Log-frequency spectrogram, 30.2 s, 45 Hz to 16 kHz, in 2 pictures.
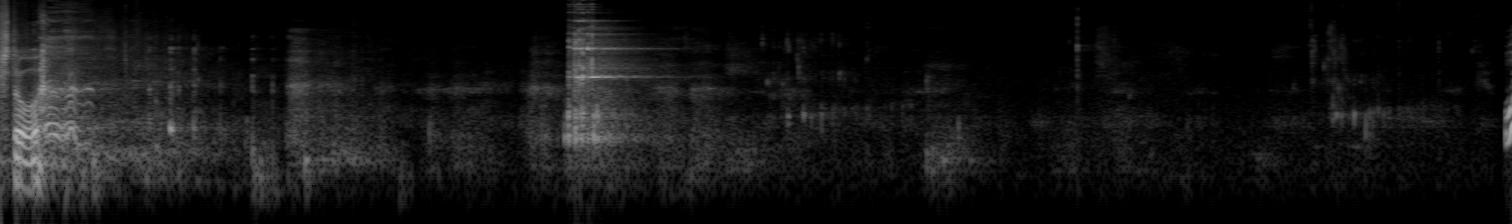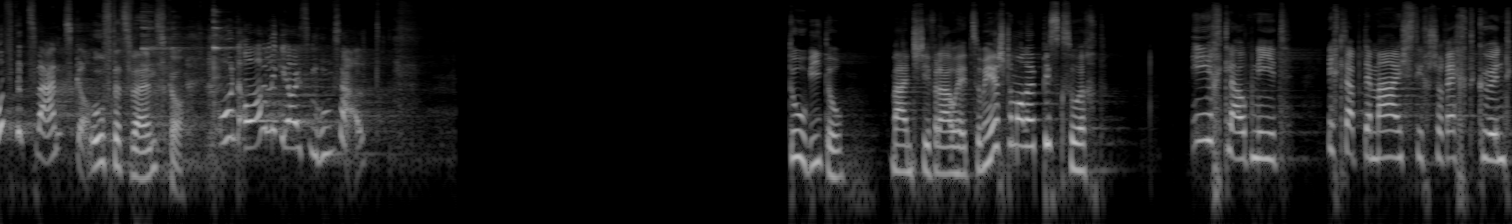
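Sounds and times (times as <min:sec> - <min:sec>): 
speech: 0:00.1 - 0:00.7, 0:15.6 - 0:17.2, 0:18.0 - 0:19.0, 0:23.2 - 0:26.2, 0:27.0 - 0:30.2
laughter: 0:00.4 - 0:03.8
glasses clinking for a toast: 0:05.6 - 0:06.9, 0:16.4 - 0:17.7.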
